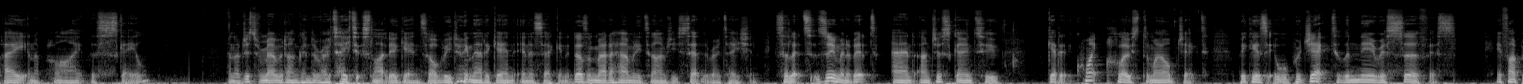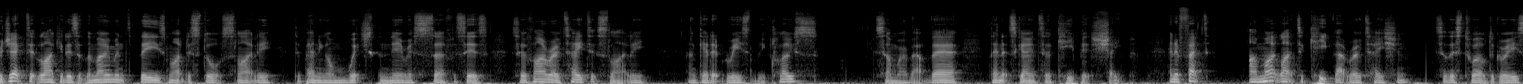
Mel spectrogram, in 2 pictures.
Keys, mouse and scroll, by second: 1.3 ctrl+a, 8.3 scroll up 1, 9.8 shift+middle click, 10.5-11.9 middle drag, 10.6 g, 11.9 click, 20.6 click, 20.7 r, 22.3 click, 23.2 g, 24.3 middle click, 24.5 click.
